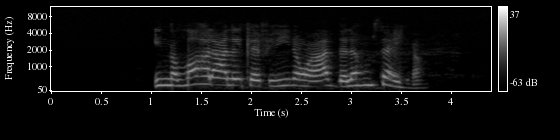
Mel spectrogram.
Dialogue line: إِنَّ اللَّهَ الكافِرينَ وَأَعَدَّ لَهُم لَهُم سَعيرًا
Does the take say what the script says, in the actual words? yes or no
no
